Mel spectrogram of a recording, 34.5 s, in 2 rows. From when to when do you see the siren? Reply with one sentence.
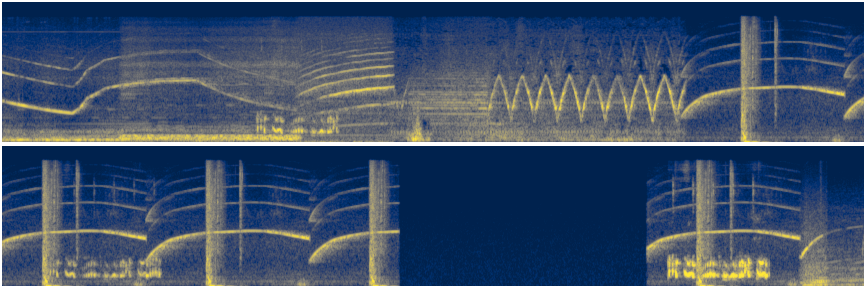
You can hear the siren from 0.0 to 25.2 s and from 30.1 to 34.4 s.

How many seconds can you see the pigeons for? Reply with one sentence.
You can hear the pigeons for 6 seconds altogether.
